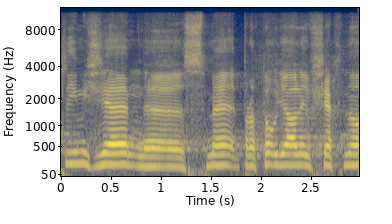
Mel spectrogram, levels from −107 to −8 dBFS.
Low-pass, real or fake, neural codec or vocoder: 10.8 kHz; real; none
